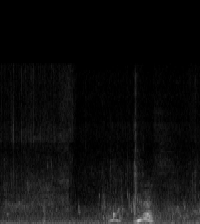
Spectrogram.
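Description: Steady low rush of a small shallow creek running over stones, with a short excited shout of "Yes!" about a second and a half in.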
